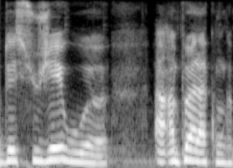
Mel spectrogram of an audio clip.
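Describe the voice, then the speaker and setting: Pitch varies in an ordinary way, and there is noticeable background noise. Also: man. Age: 20s. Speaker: podcast co-host and musician. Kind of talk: casual chat. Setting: online voice call.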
